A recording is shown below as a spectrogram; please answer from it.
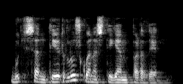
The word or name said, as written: perdent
